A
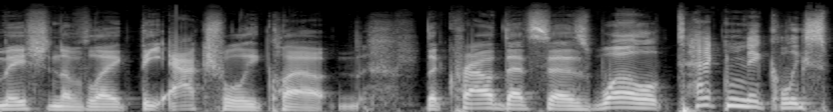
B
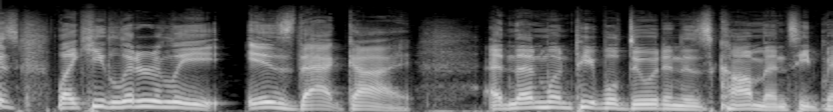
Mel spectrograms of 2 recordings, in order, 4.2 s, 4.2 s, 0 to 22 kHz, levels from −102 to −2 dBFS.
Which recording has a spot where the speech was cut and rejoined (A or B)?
B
